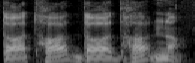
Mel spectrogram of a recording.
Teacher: दंत व्यंजन यानी कि द दांत से निकलने वाला आवाज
